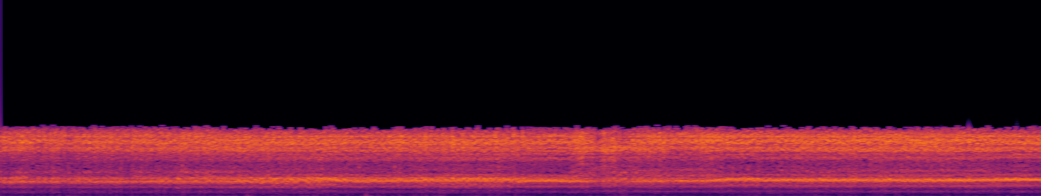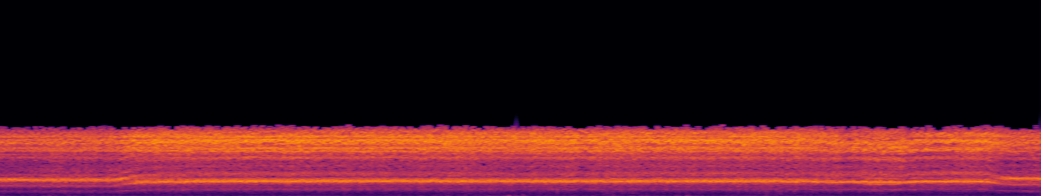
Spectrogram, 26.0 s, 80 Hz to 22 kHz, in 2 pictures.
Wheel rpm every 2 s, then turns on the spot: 150, 150, 150, 150, 160, 160, 160, 170, 230, 230, 230, 230, 220.
none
